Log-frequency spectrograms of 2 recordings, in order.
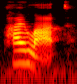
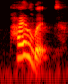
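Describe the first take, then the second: First: PILOT as pie-LOT, full "ah" in LOT; wrong chunked reading. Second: PILOT as PIE-lit, high start, falling softly; higher PIE, quick weak "lit" in PILOT; schwa pronunciation. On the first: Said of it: "I for an open syllable and lot". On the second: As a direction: say PILOT right, second vowel reduced to a short "ih". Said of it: "try it schwa". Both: Shown as a demonstration.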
